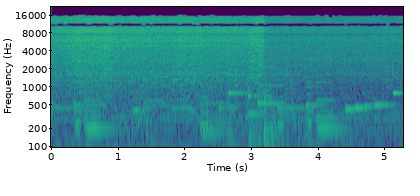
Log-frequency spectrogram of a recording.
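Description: Chicken and shredded vegetables sizzling in hot oil in a wok as they are stirred with a wooden spatula. The sizzle is louder for the first three seconds or so, then quieter.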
